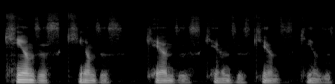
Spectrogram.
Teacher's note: if we get really lazy with the nasal, it kind of starts sounding more northern.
